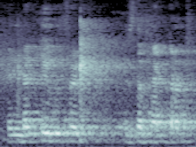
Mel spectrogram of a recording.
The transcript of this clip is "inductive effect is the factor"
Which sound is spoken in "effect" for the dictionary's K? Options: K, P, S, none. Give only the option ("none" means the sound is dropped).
none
